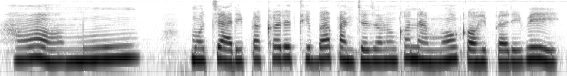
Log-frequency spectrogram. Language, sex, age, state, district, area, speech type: Odia, female, 18-30, Odisha, Bhadrak, rural, spontaneous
